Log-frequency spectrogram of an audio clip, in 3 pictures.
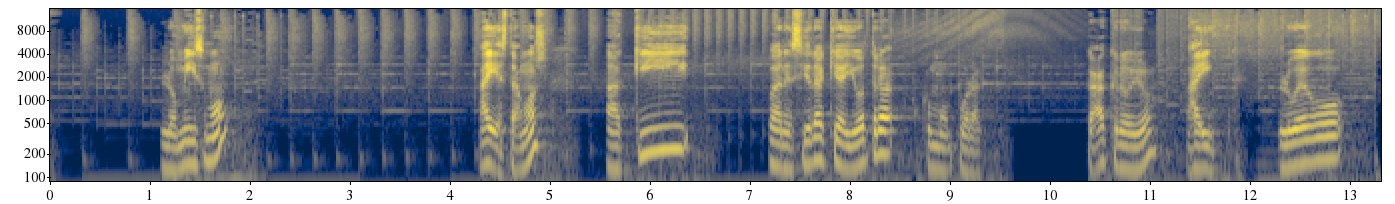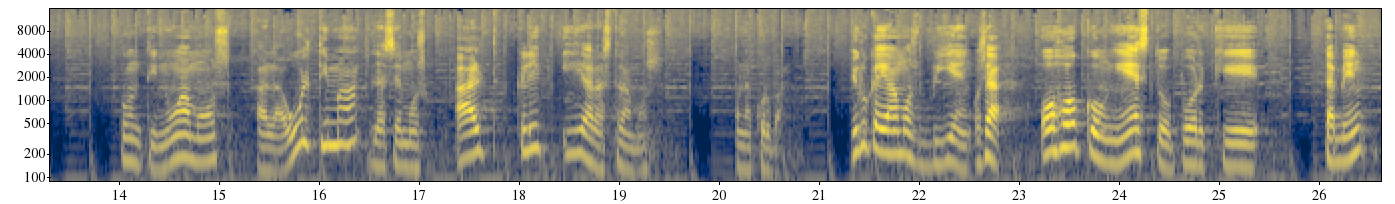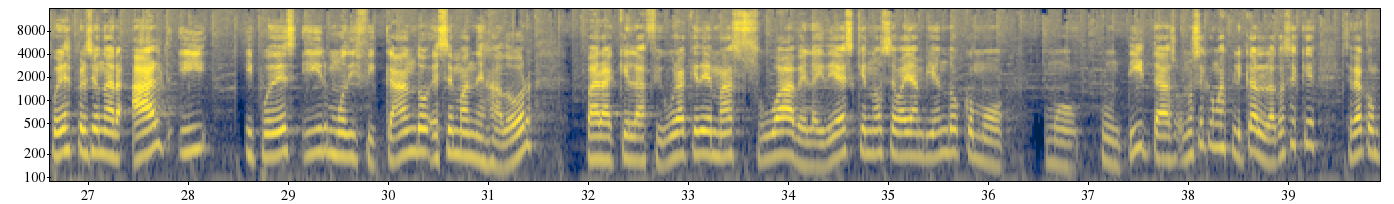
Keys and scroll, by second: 4.3 space, 11.5 space, 20.2 space, 21.5 space, 22.9 space.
